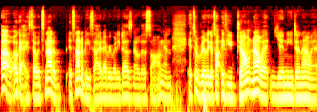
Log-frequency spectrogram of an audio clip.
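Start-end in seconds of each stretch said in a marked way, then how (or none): none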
